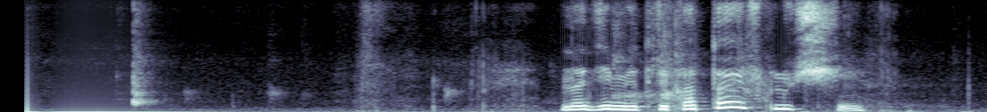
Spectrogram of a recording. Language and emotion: Russian, neutral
